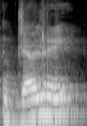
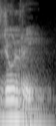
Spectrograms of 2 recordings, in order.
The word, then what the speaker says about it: jewelry: next letter is j it is not jewelry it's jewelry the root of this word is jewel and that doesn't change for either jeweler or jewelry the british add a syllable jewelry it's not just this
